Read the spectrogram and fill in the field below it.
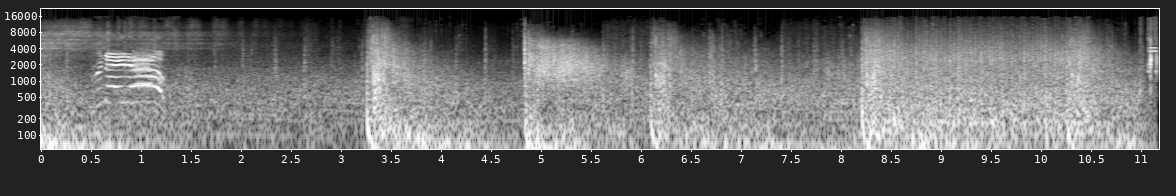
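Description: Loud explosive bursts and gunfire from grenades and weapons in PlanetSide 2 combat, several sharp broadband blasts spaced across the clip over a constant battle din, with voices talking beneath.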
